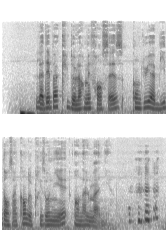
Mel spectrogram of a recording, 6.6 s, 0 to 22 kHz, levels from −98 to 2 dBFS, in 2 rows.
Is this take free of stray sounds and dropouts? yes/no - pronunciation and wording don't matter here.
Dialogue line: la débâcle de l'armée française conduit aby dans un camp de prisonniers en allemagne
no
